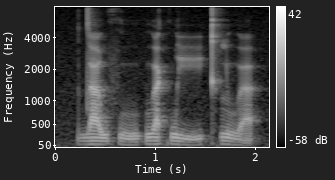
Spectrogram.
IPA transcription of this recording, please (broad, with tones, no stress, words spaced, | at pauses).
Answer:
da˧wfuː˩˦ʔu˧a̯ kwiː˩˦ kʰlu˨˩a̯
